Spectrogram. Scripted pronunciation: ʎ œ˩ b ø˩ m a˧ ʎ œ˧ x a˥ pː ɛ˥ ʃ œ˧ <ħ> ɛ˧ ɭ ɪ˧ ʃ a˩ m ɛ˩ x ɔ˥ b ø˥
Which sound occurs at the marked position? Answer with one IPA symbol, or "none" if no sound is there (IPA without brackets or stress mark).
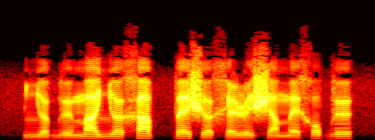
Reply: x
